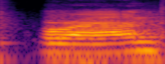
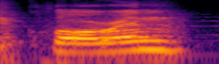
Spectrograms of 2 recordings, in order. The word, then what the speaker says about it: Clorinde: Anyway, Paimon definitely accident on the wrong syllable because all French words are, I believe, accident on the last syllable unless they're otherwise. So it is Clorinde.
